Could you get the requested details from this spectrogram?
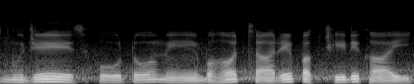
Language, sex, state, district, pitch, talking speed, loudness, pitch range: Hindi, male, Madhya Pradesh, Katni, 110 Hz, 115 wpm, -18 LUFS, 100-115 Hz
